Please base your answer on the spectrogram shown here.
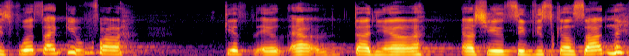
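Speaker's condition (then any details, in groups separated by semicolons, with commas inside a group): Traumatic brain injury, severe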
